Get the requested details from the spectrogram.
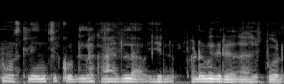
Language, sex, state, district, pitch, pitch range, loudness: Tulu, male, Karnataka, Dakshina Kannada, 130 Hz, 120-135 Hz, -15 LUFS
